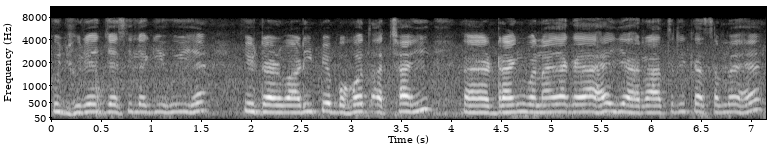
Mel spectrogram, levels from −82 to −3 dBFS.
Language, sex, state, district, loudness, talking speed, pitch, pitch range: Hindi, male, Chhattisgarh, Korba, -17 LUFS, 195 wpm, 220 Hz, 210-230 Hz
